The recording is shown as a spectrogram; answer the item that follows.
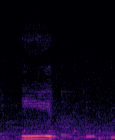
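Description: Short, quiet stretch of background music with plucked-string notes.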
